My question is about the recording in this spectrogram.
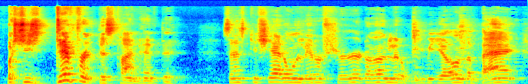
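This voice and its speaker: A middle-aged storyteller with a Chicano English accent and a slightly high, somewhat bright voice tells street stories at a brisk pace. He's slangy and profane, mixes in Spanish phrases, asks "right?" to check in, and acts out both sides of each conversation.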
